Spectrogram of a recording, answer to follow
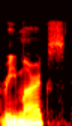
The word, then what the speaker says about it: remarque: She called it remarques. And I was like, wait, have I been saying it wrong the whole time? And I feel like she would know. So he was right. He was right. I have no idea. I'm not going to question her. Because what's funny is I also, until you said it, I thought of it as remarque. Yeah. Because it's spelled the French way.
